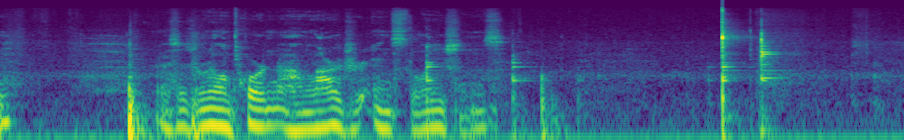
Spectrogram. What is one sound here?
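Metal parts click and clank against each other.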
